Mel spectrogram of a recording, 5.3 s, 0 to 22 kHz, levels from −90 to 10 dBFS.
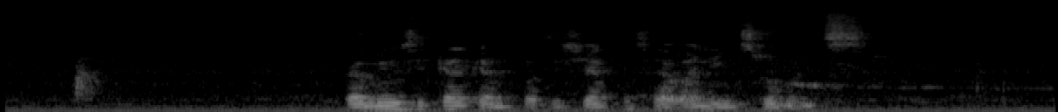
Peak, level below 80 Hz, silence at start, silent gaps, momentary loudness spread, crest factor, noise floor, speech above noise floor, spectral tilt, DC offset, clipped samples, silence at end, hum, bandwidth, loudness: -32 dBFS; -72 dBFS; 0.05 s; none; 24 LU; 20 dB; -68 dBFS; 20 dB; -6.5 dB/octave; under 0.1%; under 0.1%; 0 s; none; 14 kHz; -49 LUFS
